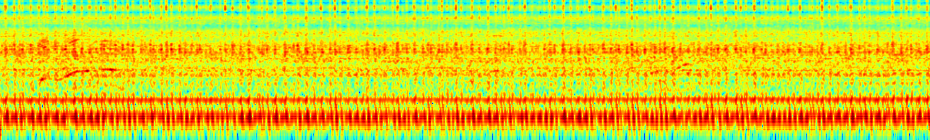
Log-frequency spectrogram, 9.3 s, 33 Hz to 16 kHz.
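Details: Polaris Indy 500 two-stroke snowmobile after used-parts top-end rebuild (overheated, no compression on one cylinder): steady buzzing idle holding an even note without missing or clatter — normal two-stroke idle.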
